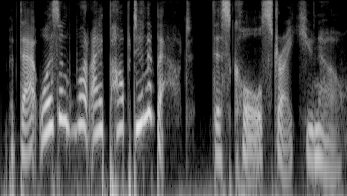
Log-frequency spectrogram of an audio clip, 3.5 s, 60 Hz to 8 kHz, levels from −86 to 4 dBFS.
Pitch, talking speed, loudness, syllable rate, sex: 245 Hz, 225 wpm, -20 LUFS, 5.7 syllables/s, female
